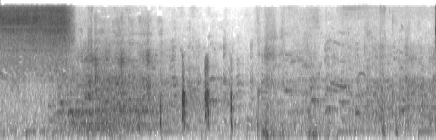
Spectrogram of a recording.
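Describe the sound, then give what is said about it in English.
A loud, steady hiss lasting just under a second, then fading into quieter scattered clicks and soft breathy chuckling. “Or C, hiss.”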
